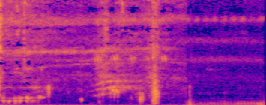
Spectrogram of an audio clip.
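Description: A baby monkey squeals in distress.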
